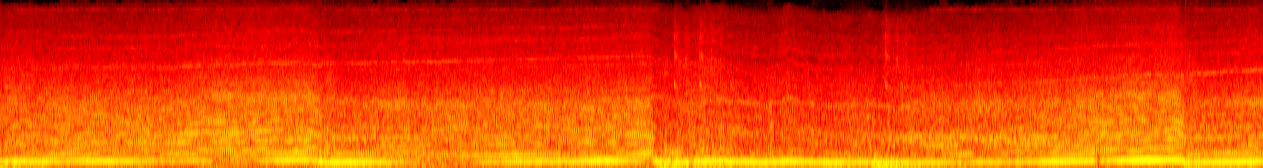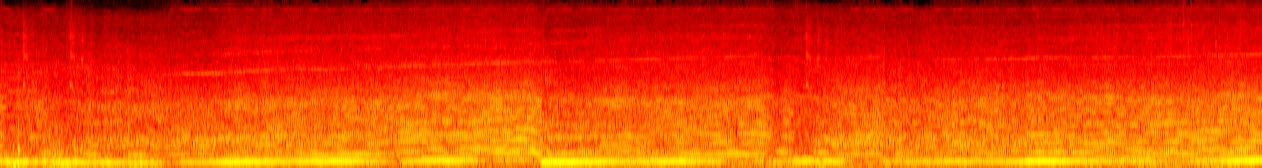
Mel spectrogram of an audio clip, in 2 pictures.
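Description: A race car engine drones loudly throughout, its pitch shifting with each gear change.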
